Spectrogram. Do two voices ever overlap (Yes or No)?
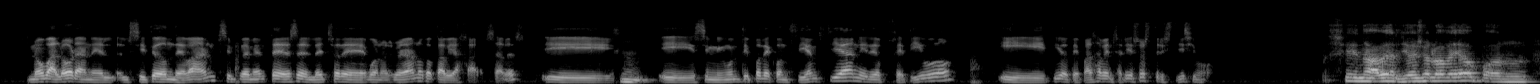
No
